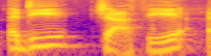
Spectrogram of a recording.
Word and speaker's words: Adi Jaffe: This is Jonathan Van Ness, and this week I'm very excited to welcome Dr. Adit Jaffe.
